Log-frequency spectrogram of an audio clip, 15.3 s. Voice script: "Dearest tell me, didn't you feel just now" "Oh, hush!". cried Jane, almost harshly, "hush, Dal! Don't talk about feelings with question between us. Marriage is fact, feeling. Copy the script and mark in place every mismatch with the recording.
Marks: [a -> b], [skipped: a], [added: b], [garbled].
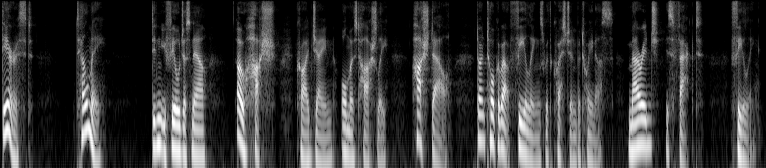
"Dearest tell me, didn't you feel just now" "Oh, hush!". cried Jane, almost harshly, "hush, Dal! Don't talk about feelings with question between us. Marriage is fact, feeling.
